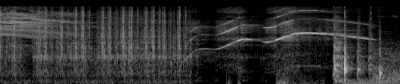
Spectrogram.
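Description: Rapid keyboard typing clicks as a search term is entered, followed about two seconds in by a whistling tone that climbs in steps and then slides slowly down.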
